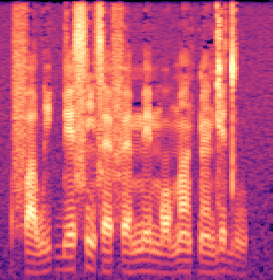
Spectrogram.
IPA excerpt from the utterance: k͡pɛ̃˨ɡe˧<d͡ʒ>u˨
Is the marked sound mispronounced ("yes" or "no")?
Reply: yes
